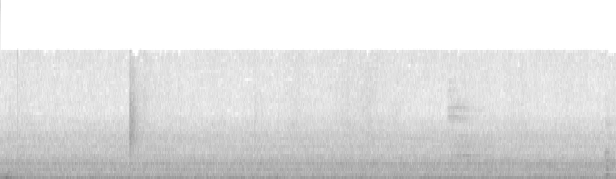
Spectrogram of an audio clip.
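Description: Steady low hum of room background noise, with a faint click just over a second in.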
